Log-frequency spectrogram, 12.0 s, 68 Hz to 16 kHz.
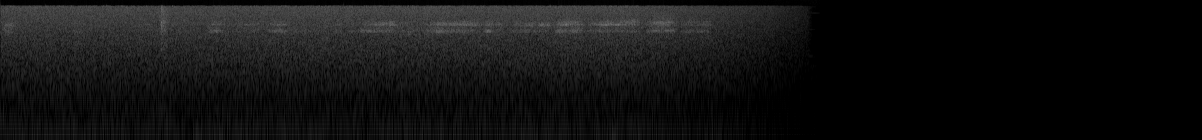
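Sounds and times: faint hiss: 0.0s - 8.1s
low mains hum: 0.0s - 8.2s.

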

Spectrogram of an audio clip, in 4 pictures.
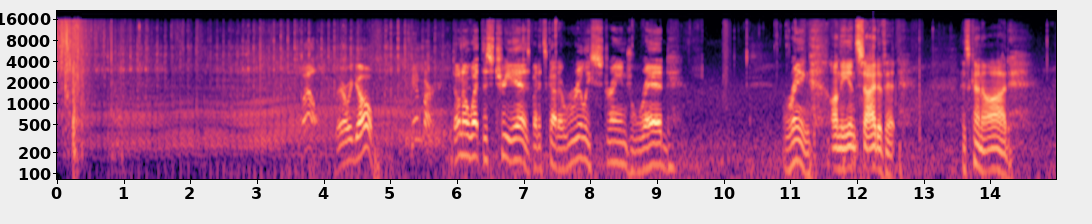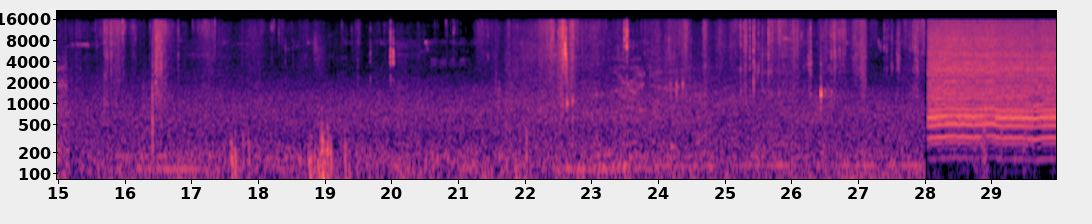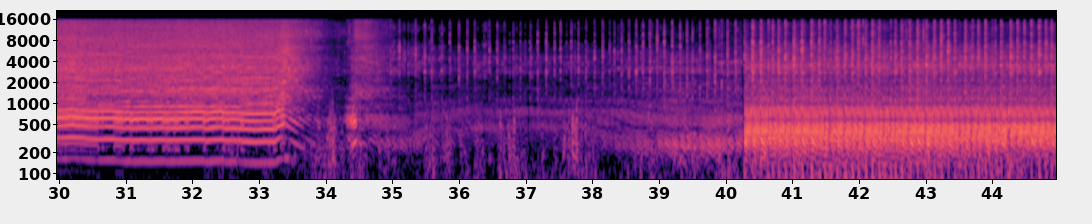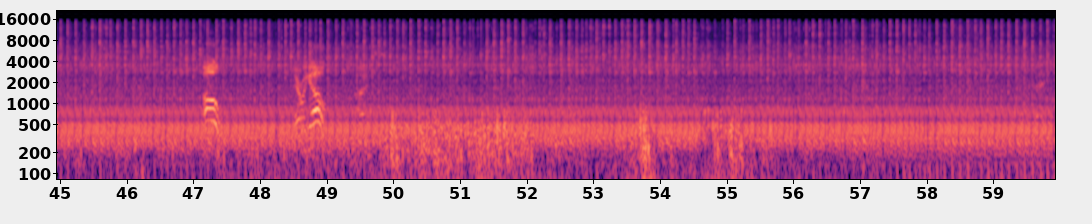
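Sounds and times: chainsaw cutting tree limb: 0.0s - 9.0s, 22.0s - 59.9s.

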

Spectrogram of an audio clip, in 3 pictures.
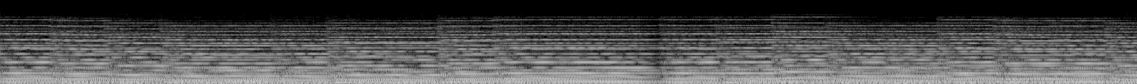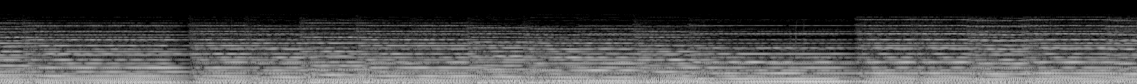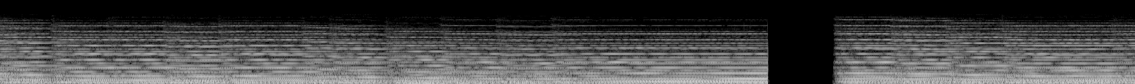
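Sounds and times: organ playing a hymn: 0.0s - 30.4s, 31.1s - 34.0s.

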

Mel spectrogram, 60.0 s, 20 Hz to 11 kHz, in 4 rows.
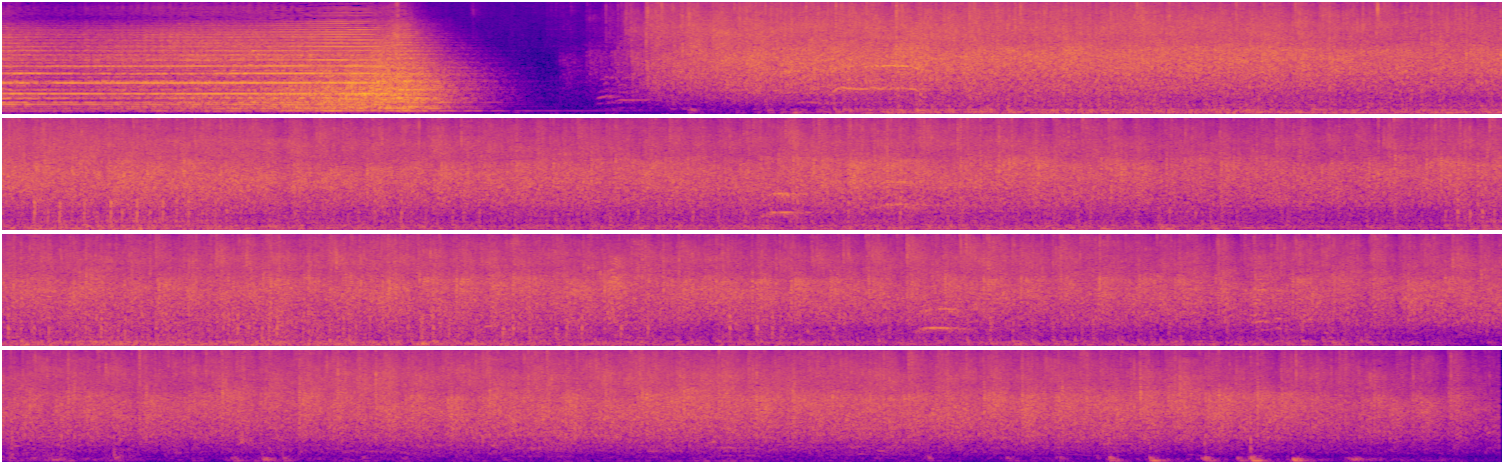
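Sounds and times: audience applauding: 0.0s - 4.6s, 5.5s - 60.0s.

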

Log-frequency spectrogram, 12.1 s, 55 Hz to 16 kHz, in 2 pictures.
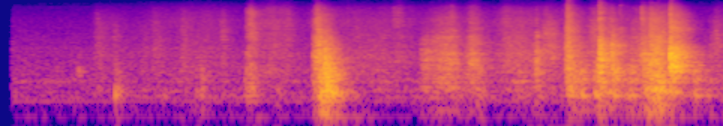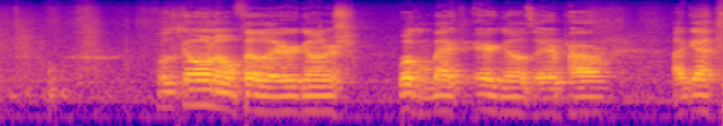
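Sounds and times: knocks bumps and rustles: 0.9s - 3.1s, 3.8s - 6.6s.

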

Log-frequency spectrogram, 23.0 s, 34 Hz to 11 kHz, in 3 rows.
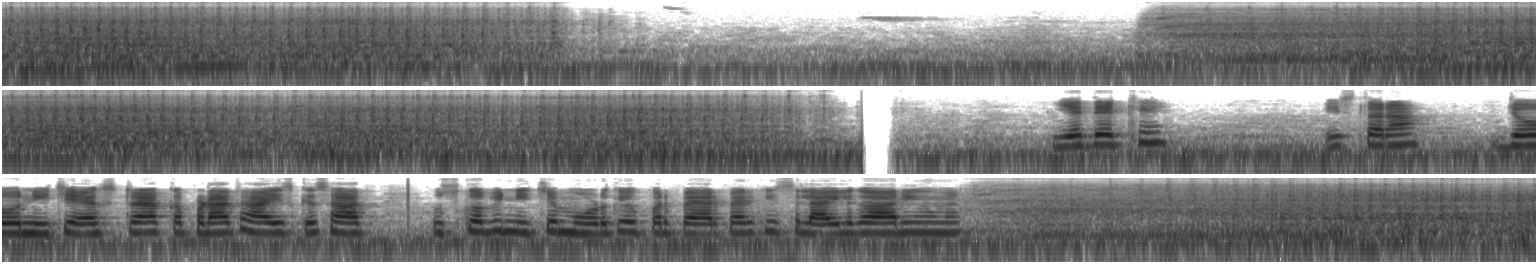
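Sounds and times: sewing machine stitching: 0.0s - 3.2s, 5.7s - 12.0s, 20.2s - 23.0s.

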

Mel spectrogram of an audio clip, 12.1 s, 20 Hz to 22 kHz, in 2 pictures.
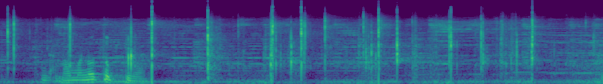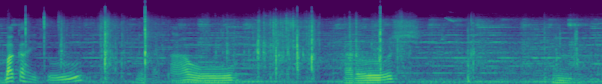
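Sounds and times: plastic packaging crackling: 0.0s - 11.8s
background music: 0.0s - 12.0s.

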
